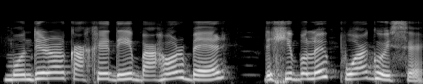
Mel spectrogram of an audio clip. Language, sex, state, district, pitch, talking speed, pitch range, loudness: Assamese, female, Assam, Kamrup Metropolitan, 255 Hz, 100 wpm, 225-275 Hz, -12 LUFS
